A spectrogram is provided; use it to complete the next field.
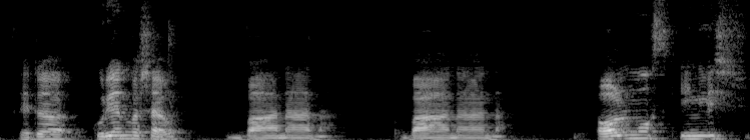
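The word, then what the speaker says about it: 바나나: তো এটা কোরিয়ান ভাষায়ও বানানা, বানানা, almost English উচ্চারণই, almost.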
